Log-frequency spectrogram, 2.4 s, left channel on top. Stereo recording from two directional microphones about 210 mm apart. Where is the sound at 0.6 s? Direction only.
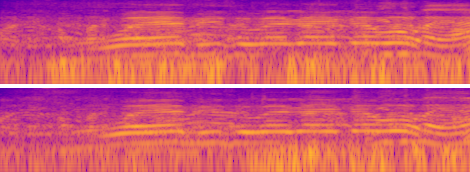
50° left (ahead or behind).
